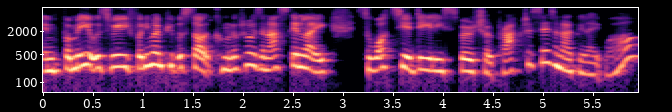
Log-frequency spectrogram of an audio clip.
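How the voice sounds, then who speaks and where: A woman's very fast, nearly pauseless delivery in a strong Geordie accent, fairly high in pitch with ordinary pitch variation. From Newcastle, northeast England. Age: 40s. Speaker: breathwork facilitator and shamanic practitioner. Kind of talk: casual interview chat, personal storytelling. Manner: chatty, conversational with fillers.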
